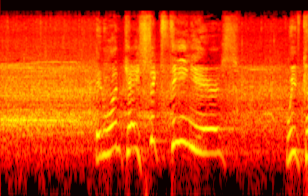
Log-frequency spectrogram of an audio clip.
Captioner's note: cheers and applause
